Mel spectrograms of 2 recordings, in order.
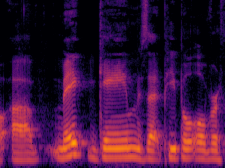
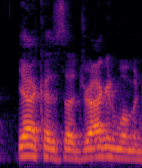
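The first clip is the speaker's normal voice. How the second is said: ordinary delivery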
